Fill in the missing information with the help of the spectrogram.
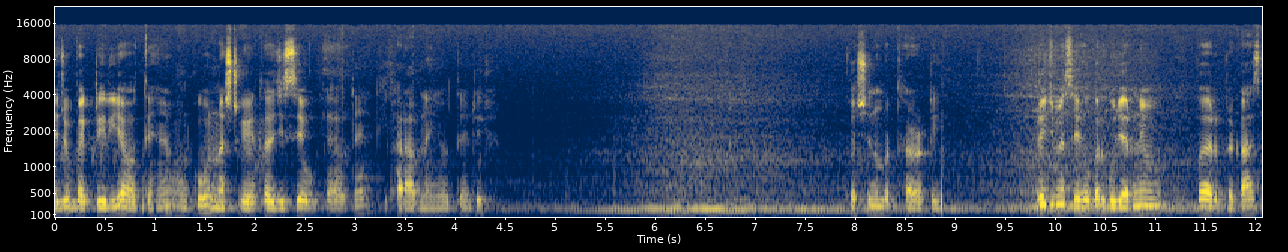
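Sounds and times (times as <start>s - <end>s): rushing noise: 5.0s - 12.0s.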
